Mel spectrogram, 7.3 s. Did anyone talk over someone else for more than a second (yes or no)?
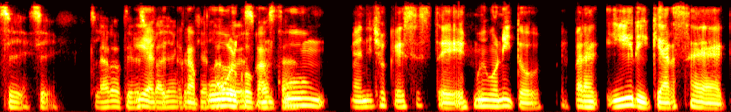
yes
